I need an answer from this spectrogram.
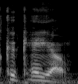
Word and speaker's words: cacao: This is cacao. This is how they pronounce it.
